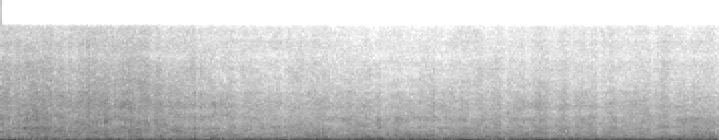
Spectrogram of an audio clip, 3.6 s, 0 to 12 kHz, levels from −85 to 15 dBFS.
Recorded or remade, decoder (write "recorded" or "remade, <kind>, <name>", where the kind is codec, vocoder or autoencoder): remade, codec, HILCodec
